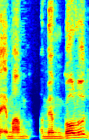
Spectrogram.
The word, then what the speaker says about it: İmamoğlu: I mean, the mayor of Istanbul, Ekrem İmamoğlu, did I say his name right? İmamoğlu, yes.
